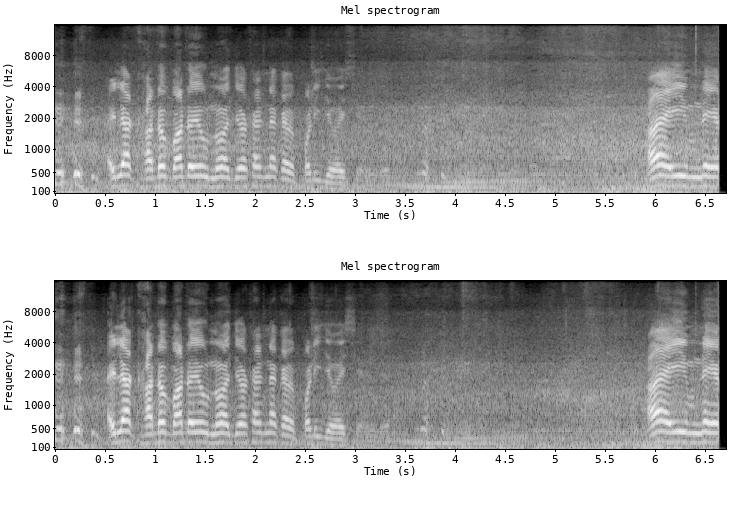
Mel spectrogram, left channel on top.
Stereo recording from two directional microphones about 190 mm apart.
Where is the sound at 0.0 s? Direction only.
35° right (ahead or behind).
